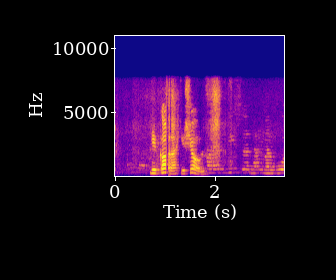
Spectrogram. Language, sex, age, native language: Icelandic, male, 10, Icelandic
